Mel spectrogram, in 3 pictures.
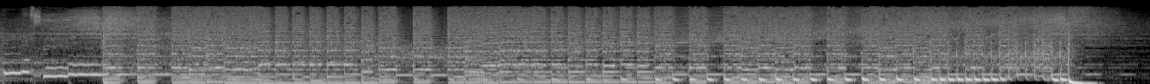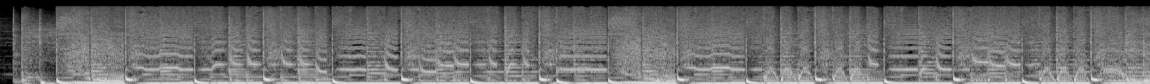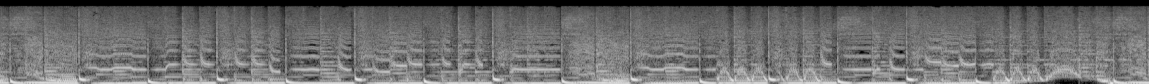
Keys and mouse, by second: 3.5 shift+a, 11.1-14.3 drag, 15.2 click, 17.3-18.4 drag, 19.6-22.1 middle drag, 24.4 Tab, 26.5 a, 30.1 r.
